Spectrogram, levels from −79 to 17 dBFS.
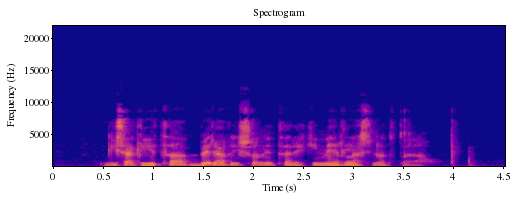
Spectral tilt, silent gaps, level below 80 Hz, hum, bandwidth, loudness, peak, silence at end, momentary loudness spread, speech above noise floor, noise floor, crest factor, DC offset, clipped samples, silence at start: -3.5 dB/octave; none; -62 dBFS; none; 10 kHz; -18 LUFS; -2 dBFS; 0.35 s; 20 LU; 38 dB; -57 dBFS; 18 dB; under 0.1%; under 0.1%; 0.5 s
